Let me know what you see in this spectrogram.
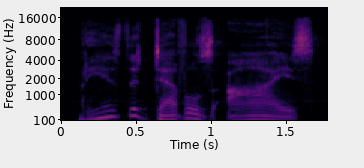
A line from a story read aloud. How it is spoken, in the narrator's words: pleaded my grandmother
